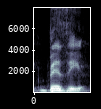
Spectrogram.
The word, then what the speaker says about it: Busy: It's Busy Phillips, who for some reason her name is not pronounced Bussy, but I'm gonna let that slide.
